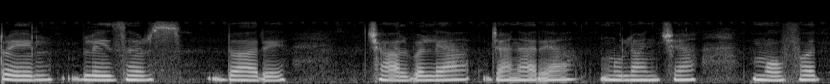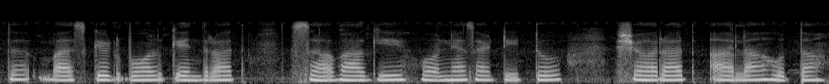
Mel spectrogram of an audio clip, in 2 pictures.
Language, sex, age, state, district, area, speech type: Marathi, female, 45-60, Maharashtra, Nagpur, rural, read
